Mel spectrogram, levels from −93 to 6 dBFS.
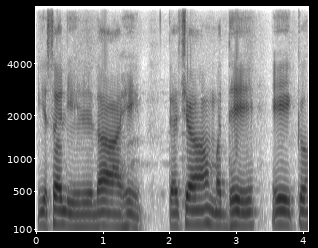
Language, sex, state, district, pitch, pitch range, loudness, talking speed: Marathi, male, Maharashtra, Gondia, 130 Hz, 125-135 Hz, -15 LUFS, 75 wpm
